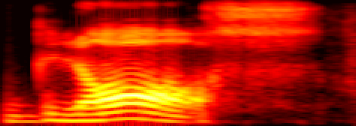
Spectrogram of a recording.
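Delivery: "Gloss" with the vowel held very long. Shown as a demonstration. Teacher pronouncing the second word, long-vowel "Gloss". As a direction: stretch "Gloss" right out, slowly. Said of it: "¿Cómo se pronuncia la segunda?".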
